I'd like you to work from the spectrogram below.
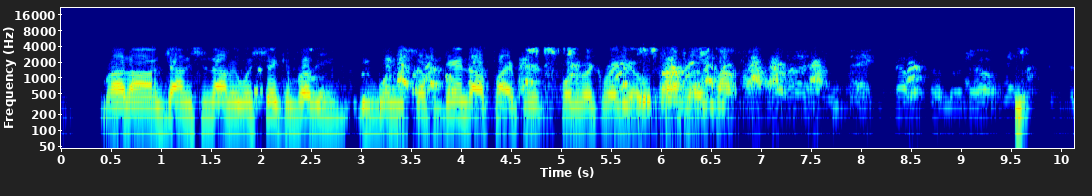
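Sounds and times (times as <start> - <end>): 
speech: 0.5 - 7.0, 9.5 - 9.8
Chihuahua barking and yipping: 3.2 - 3.9, 4.6 - 7.8.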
